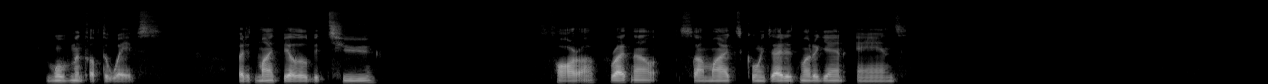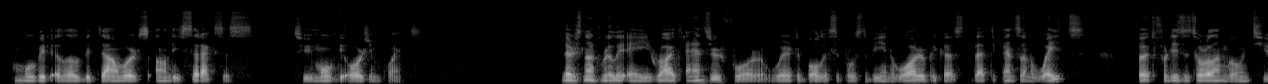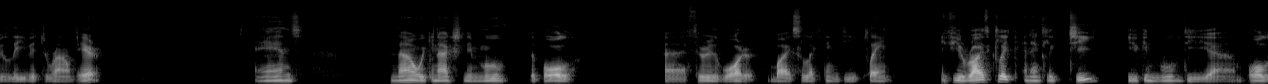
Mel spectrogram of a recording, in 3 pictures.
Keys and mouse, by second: 4.6-7.1 drag, 8.6 g, 10.8 g, 13.4 Tab, 14.6 g, 16.2 Tab, 24.1-26.8 drag, 29.4-33.7 middle drag, 33.7-38.0 right drag, 34.7 g.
